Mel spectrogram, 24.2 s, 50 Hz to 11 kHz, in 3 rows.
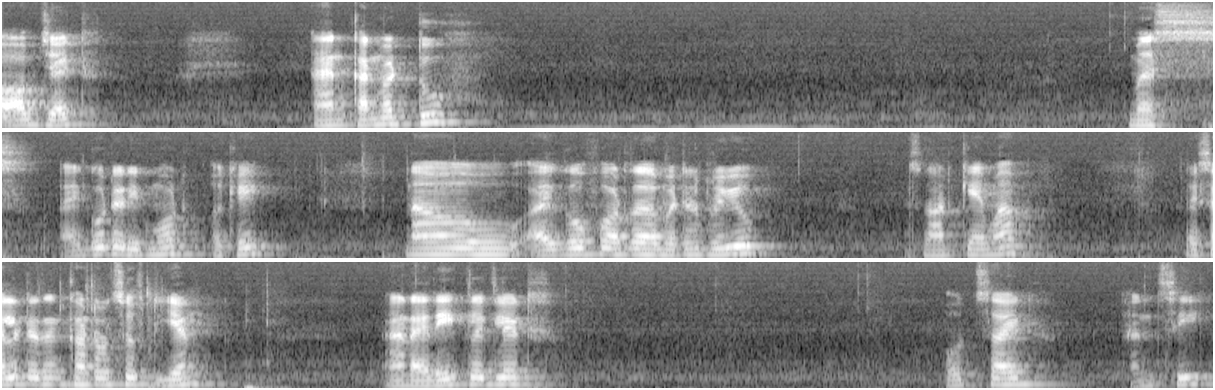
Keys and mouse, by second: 9.8 Tab, 10.4 Tab, 11.2 shift+z, 11.9 z, 14.9 Tab, 15.6 a, 17.2 ctrl+shift+n, 21.9-24.2 middle drag, 23.9 Tab.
